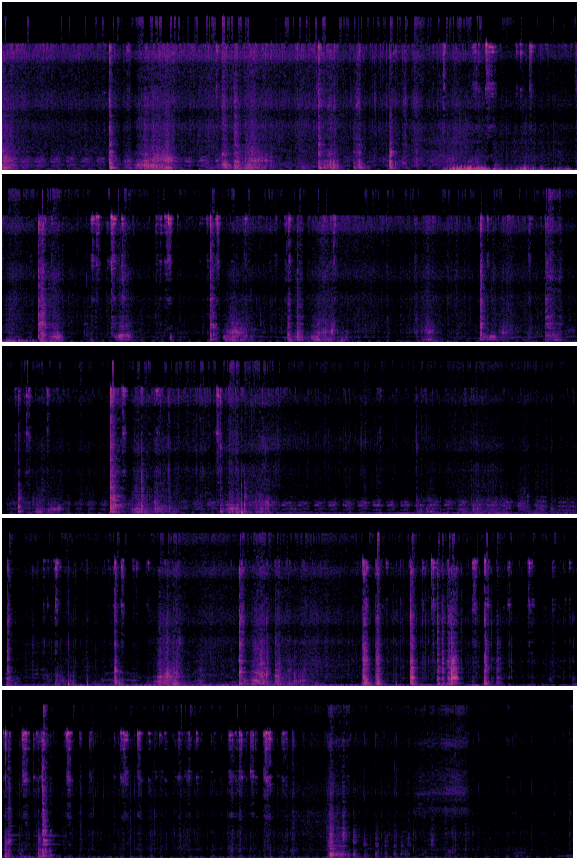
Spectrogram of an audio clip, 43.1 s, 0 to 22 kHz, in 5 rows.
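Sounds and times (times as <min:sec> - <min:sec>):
hens clucking: 0:00.0 - 0:09.6, 0:15.2 - 0:30.2
utensils clinking and scraping: 0:00.0 - 0:22.0, 0:22.9 - 0:41.3.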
